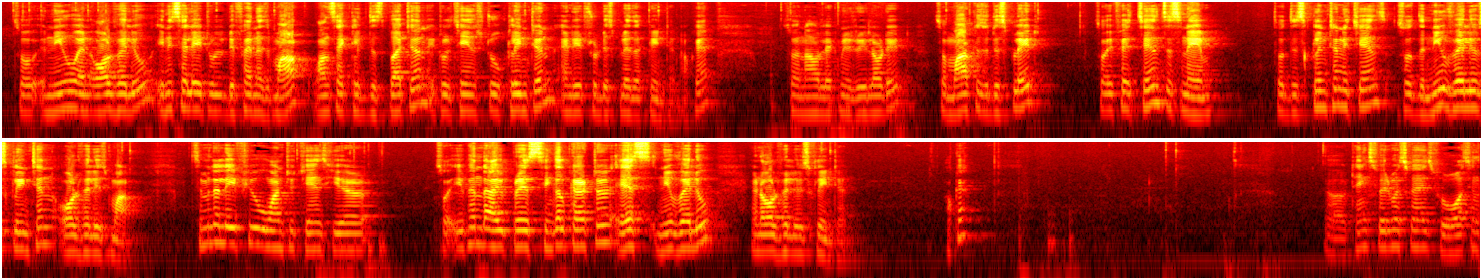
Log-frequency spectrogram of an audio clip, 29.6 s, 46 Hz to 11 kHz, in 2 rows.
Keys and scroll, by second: 8.4 F5.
